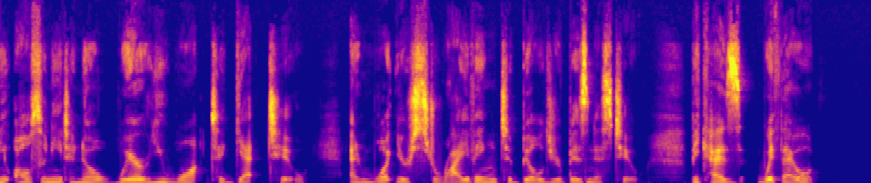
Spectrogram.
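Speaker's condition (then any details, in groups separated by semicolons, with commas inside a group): No condition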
